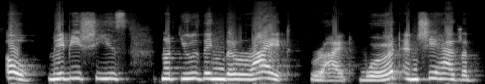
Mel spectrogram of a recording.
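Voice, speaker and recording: A woman's voice: fairly high pitch, slow pace. A woman from Germany with a German accent, answering in a conversational interview and often checking for agreement as she searches for phrasing. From Germany, Munich. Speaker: interview guest, leadership coach and businesswoman.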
